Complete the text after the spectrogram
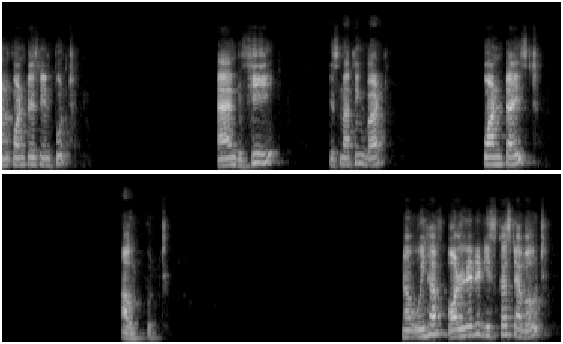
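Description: A man explains calmly through a microphone, in short phrases with pauses.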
